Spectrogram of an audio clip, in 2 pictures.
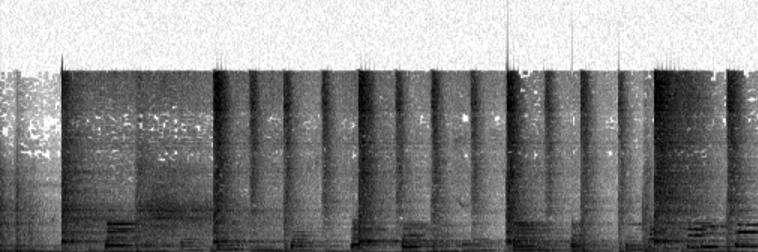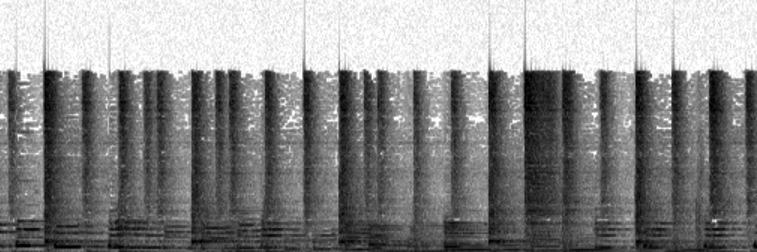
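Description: Live ethno-jazz band playing at full strength: drum kit, bass guitar and keyboard under a sustained duduk melody, with the drums coming in with a hit right at the start.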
